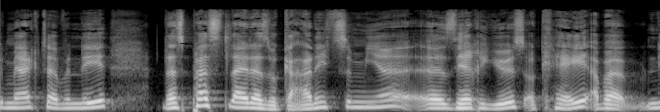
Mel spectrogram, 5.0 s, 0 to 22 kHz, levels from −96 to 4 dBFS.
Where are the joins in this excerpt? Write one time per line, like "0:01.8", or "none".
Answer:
none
